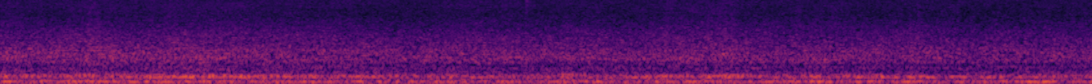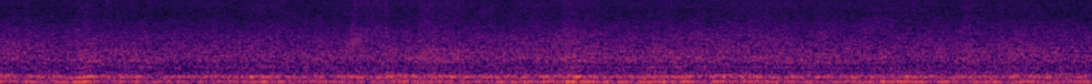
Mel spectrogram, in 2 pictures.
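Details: A swarm of bees pouring out of the hive fills the air with a level, humming drone, faint individual buzzes flickering above the steady low tone.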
